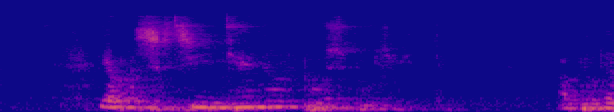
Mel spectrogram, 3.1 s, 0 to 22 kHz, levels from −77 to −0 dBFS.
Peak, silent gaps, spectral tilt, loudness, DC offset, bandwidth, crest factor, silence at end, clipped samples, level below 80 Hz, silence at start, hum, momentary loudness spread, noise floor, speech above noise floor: -22 dBFS; none; -4.5 dB/octave; -38 LUFS; under 0.1%; 15 kHz; 18 dB; 0 s; under 0.1%; -64 dBFS; 0.35 s; none; 19 LU; -67 dBFS; 29 dB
